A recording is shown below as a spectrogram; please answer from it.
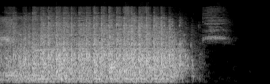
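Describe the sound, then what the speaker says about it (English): A close, loud sewing machine stitches fabric in one rapid rattling burst of under two seconds, then slows and stops with a short mechanical whir. "I'm going to turn the fabric to 90 degrees and I'm going to stitch."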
